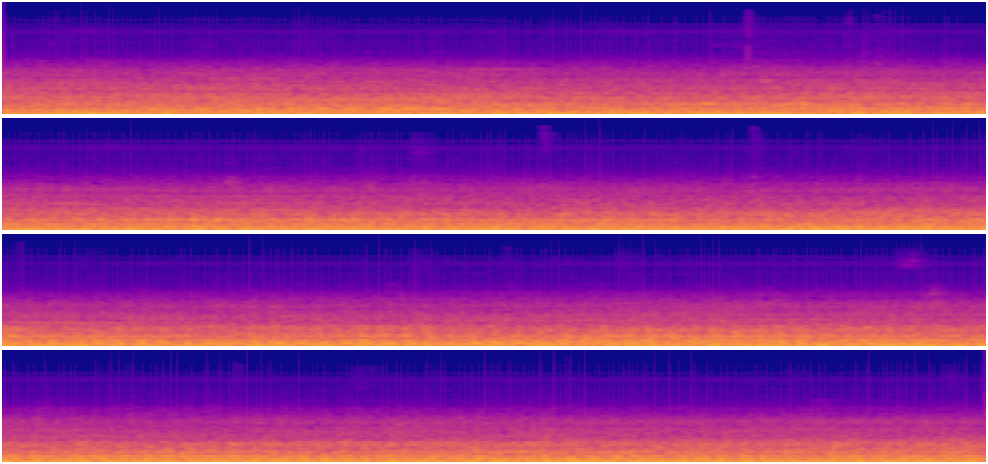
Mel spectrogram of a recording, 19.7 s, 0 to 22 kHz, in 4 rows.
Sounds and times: small diesel driven multiple-unit train train 0.0 - 19.6

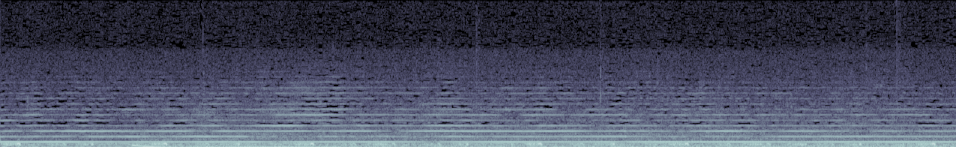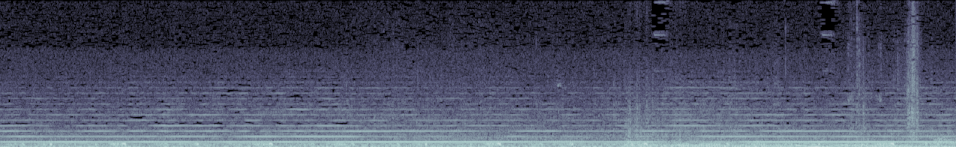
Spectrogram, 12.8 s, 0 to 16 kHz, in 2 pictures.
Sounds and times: tanks 0.8 - 12.7
bombs 0.9 - 4.5
bombs 10.5 - 12.7

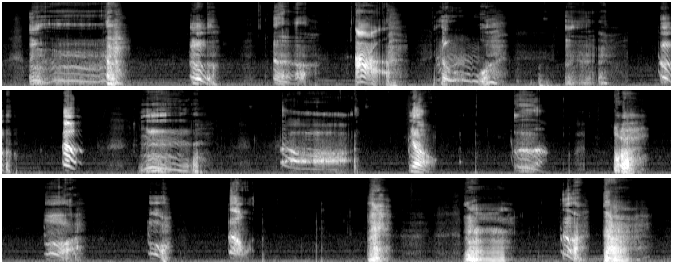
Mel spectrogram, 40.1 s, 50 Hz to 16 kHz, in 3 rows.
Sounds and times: fight moans and grunts 0.5 - 2.6
fight moans and grunts 3.8 - 4.4
fight moans and grunts 5.4 - 6.4
fight moans and grunts 7.0 - 10.1
fight moans and grunts 11.2 - 12.3
fight moans and grunts 13.2 - 13.7
fight moans and grunts 16.1 - 17.6
fight moans and grunts 18.9 - 20.6
fight moans and grunts 21.5 - 22.1
fight moans and grunts 23.6 - 24.3
fight moans and grunts 25.6 - 26.3
fight moans and grunts 27.6 - 28.4
fight moans and grunts 29.7 - 30.2
fight moans and grunts 34.1 - 34.6
fight moans and grunts 36.0 - 37.1
fight moans and grunts 37.9 - 39.8

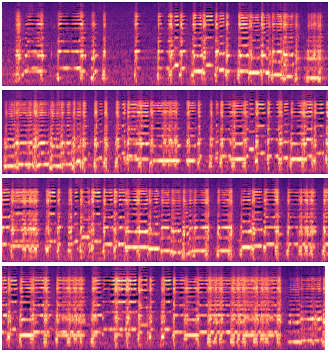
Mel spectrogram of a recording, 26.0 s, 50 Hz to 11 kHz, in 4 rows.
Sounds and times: harmonica playing 0.0 - 26.0

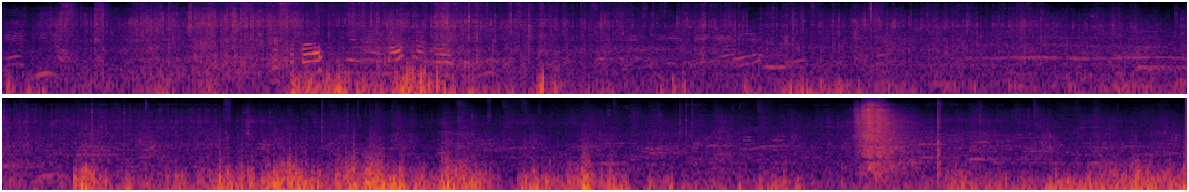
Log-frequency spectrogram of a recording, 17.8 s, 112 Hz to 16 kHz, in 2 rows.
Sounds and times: Ferry 0.0 - 17.7
Workers 4.3 - 10.2
Workers 14.2 - 16.5

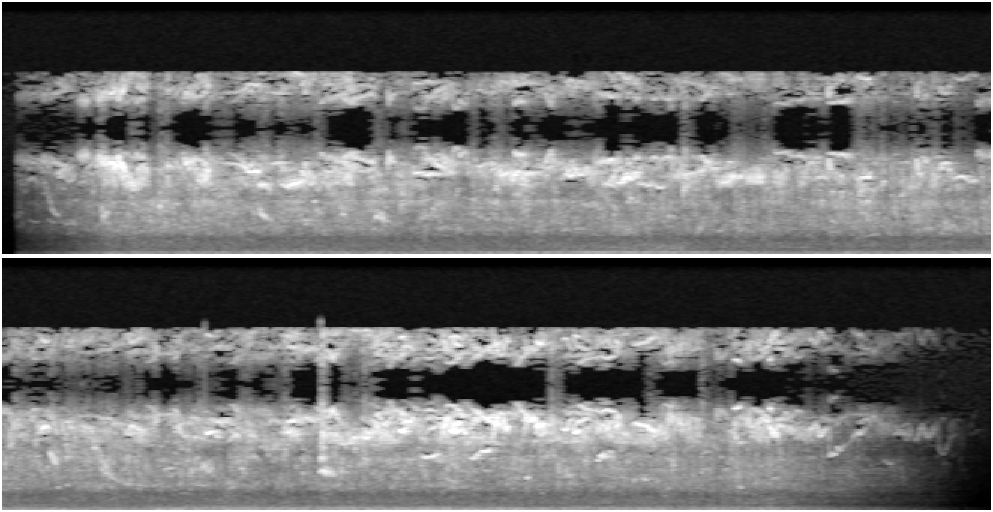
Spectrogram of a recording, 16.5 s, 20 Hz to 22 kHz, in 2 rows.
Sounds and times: starlings 0.2 - 16.2

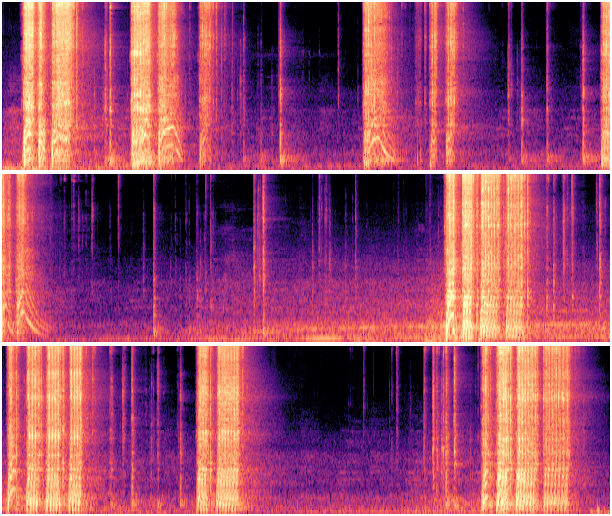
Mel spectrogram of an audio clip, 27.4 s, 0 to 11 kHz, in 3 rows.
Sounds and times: machine 0.0 - 3.4
car 11.8 - 20.6
machine 14.4 - 20.0
machine 21.2 - 22.2
machine 24.7 - 27.0

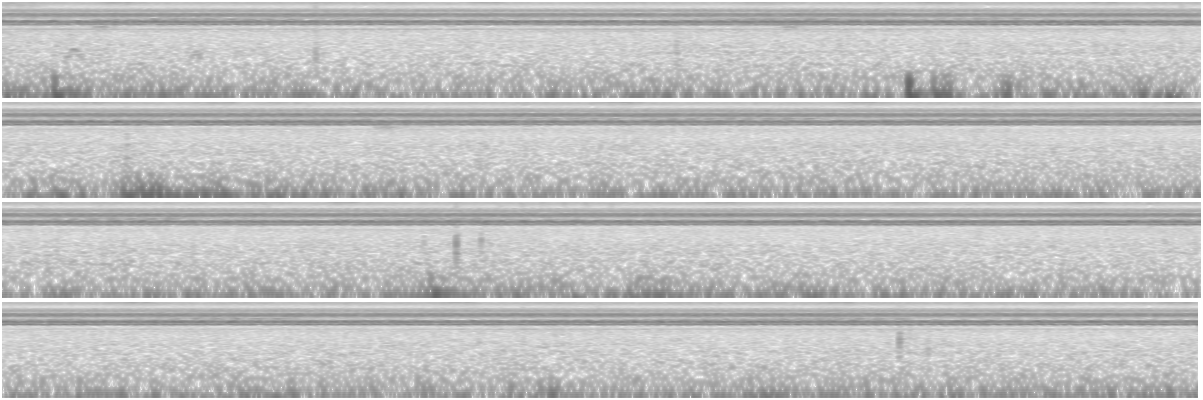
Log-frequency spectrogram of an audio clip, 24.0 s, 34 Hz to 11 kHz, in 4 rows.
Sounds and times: insects 0.0 - 23.9

